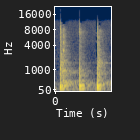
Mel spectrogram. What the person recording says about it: when you tap on it with a spoon it does have a hollow sound to it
